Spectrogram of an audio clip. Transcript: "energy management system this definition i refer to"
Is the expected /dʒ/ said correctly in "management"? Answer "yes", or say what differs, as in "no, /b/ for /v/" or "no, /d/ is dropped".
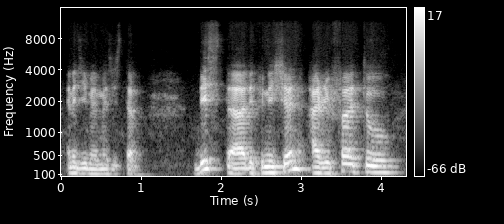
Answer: no, /dʒ/ is dropped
